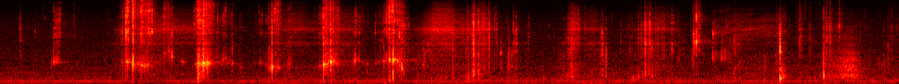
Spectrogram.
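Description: Crunchy roast pork belly crackling being bitten and chewed up close, a series of sharp, irregular crunches and crackles with quieter chewing between bites.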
